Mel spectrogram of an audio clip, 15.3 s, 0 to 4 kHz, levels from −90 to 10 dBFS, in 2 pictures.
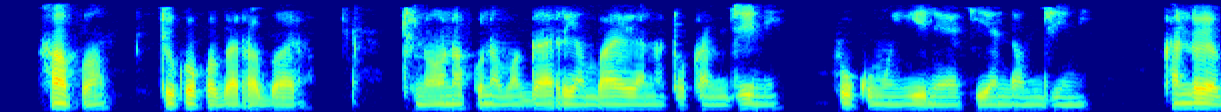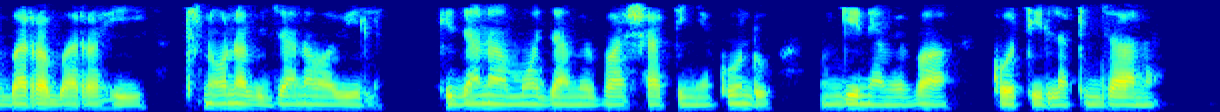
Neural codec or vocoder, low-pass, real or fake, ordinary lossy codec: none; 3.6 kHz; real; MP3, 32 kbps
